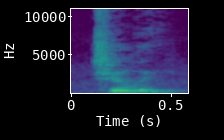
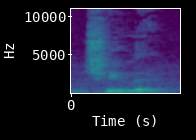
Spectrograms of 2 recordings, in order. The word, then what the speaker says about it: Chile: Just like everybody in America, they pronounce Chile, Chile. Yes. Oh, you went to Chile. Well, actually, no, I went to Chile. Because doesn't it make sense to pronounce the name of the country in the language that's spoken in that country?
